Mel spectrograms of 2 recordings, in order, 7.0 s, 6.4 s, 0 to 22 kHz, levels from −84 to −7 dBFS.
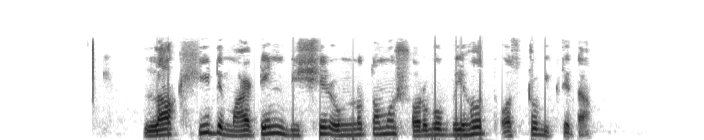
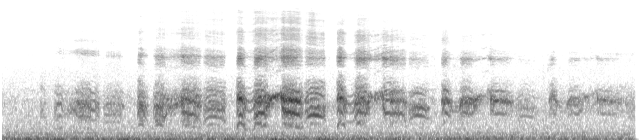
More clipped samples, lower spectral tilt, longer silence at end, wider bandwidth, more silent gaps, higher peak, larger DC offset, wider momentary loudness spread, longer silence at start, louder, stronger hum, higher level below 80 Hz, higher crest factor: neither; first, -6.5 dB/octave vs -4 dB/octave; first, 1.15 s vs 0.05 s; second, 7.4 kHz vs 17 kHz; neither; first, -2 dBFS vs -16 dBFS; neither; about the same, 14 LU vs 16 LU; first, 1.45 s vs 0 s; first, -19 LUFS vs -35 LUFS; neither; second, -54 dBFS vs -44 dBFS; about the same, 20 dB vs 20 dB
